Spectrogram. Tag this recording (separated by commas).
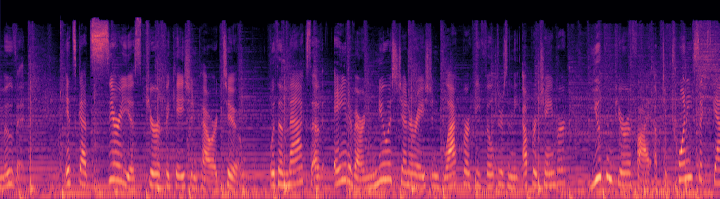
Speech, Music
